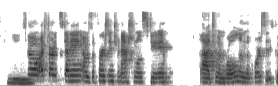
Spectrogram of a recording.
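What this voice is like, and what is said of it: Canadian accent. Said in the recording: “because I'm originally from Canada, if anyone can hear my accent.”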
